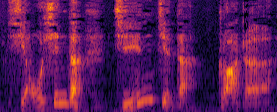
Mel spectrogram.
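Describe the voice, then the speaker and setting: Raspy, animated male storyteller. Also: mid-range voice, slow pace. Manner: dramatic, animated narration. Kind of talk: traditional spoken storytelling.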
